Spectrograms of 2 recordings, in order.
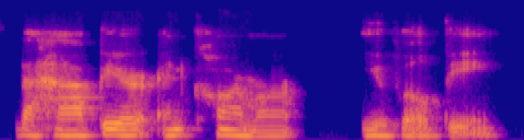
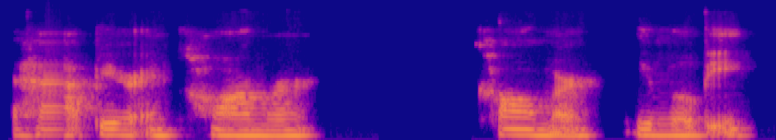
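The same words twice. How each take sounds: First: It is spoken without a New York accent. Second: It is spoken with a New York accent. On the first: The speaker calls it right. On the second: The speaker calls it wrong.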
